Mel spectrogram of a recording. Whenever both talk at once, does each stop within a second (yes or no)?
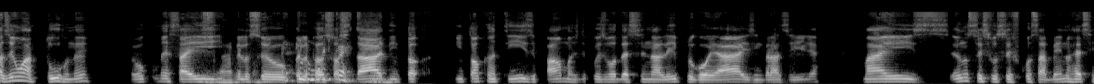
no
